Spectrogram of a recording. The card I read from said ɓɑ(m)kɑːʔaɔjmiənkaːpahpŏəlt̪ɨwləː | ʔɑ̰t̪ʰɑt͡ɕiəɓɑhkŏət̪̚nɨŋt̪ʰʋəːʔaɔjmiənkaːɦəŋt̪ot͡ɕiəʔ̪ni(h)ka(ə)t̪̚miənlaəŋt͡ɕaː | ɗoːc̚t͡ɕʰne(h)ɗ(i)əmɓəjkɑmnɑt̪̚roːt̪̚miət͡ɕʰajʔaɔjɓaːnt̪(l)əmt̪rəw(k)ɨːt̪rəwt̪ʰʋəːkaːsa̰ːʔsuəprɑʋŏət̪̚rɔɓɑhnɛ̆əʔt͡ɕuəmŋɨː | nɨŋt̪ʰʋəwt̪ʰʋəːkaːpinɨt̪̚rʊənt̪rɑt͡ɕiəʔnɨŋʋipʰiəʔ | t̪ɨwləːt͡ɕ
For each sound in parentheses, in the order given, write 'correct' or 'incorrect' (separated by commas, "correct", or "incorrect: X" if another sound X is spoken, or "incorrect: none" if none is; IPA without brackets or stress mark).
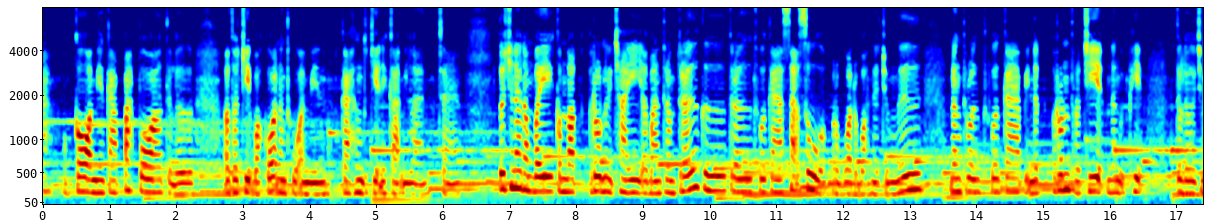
incorrect: ŋ, correct, correct, correct, incorrect: a, incorrect: r, correct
